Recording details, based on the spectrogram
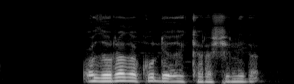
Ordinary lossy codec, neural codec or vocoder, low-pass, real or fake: none; none; none; real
